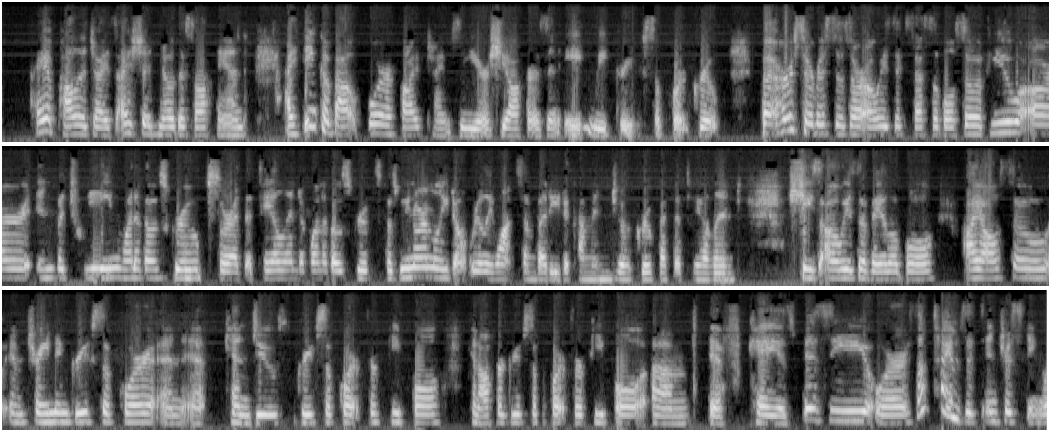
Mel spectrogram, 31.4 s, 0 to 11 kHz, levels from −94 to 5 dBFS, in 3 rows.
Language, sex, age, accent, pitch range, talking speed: English, female, 30-49, American, 185-225 Hz, 185 wpm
